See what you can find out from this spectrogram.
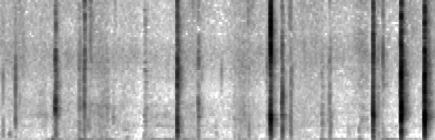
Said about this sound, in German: Sag mal, ihr drei hier, hättet ihr diesen einen Rhythmus klatschen können? Jo. Wisst ihr den noch? Äh, ja. Klatscht, klatscht mal, versucht's mal.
